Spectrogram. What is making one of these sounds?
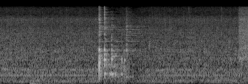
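A metal lid clanks down onto a pot.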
